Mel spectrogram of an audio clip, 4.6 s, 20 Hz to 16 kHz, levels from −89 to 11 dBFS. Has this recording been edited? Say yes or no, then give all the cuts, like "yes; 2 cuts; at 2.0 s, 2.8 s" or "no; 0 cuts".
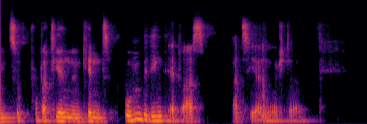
yes; 1 cut; at 2.8 s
